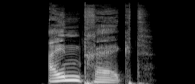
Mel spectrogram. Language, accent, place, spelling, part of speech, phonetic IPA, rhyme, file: German, Germany, Berlin, einträgt, verb, [ˈaɪ̯nˌtʁɛːkt], -aɪ̯ntʁɛːkt, De-einträgt.ogg
- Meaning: third-person singular dependent present of eintragen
